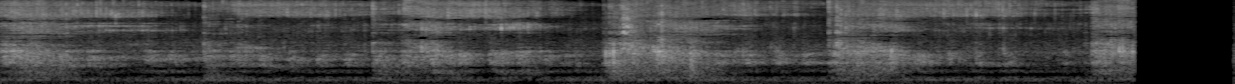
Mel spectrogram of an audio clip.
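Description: Chicken pieces in oil and masala sizzling in a metal kadhai while a spatula stirs and scrapes them in strokes about every second and a half: the bhuna stage of frying a chicken curry. The sound cuts off abruptly near the end.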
